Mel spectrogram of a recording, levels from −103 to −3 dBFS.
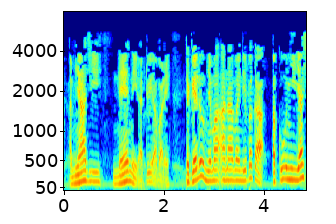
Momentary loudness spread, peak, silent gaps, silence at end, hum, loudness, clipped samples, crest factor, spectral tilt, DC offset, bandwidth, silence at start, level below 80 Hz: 9 LU; -10 dBFS; none; 0 s; none; -28 LUFS; under 0.1%; 18 dB; -10.5 dB/octave; under 0.1%; 5.8 kHz; 0.05 s; -60 dBFS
